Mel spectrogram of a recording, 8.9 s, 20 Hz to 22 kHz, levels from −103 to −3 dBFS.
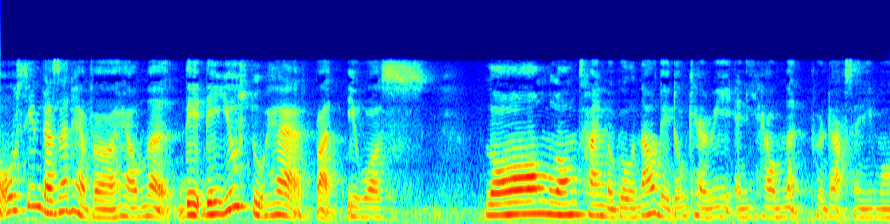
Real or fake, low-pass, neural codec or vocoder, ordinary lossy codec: fake; 7.2 kHz; codec, 16 kHz, 8 kbps, FunCodec, trained on LibriTTS, 25 frames a second; none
